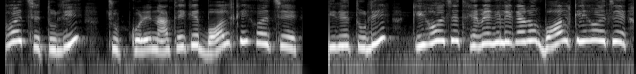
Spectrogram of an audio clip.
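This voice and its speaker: A busy, caring village mother, voiced by a woman fusses over her household in a storybook doll tale. Her voice rides high but sounds mellow. She scolds and soothes by turns. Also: lively intonation, moderate pace. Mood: anxious. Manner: fussing, scolding then soothing.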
